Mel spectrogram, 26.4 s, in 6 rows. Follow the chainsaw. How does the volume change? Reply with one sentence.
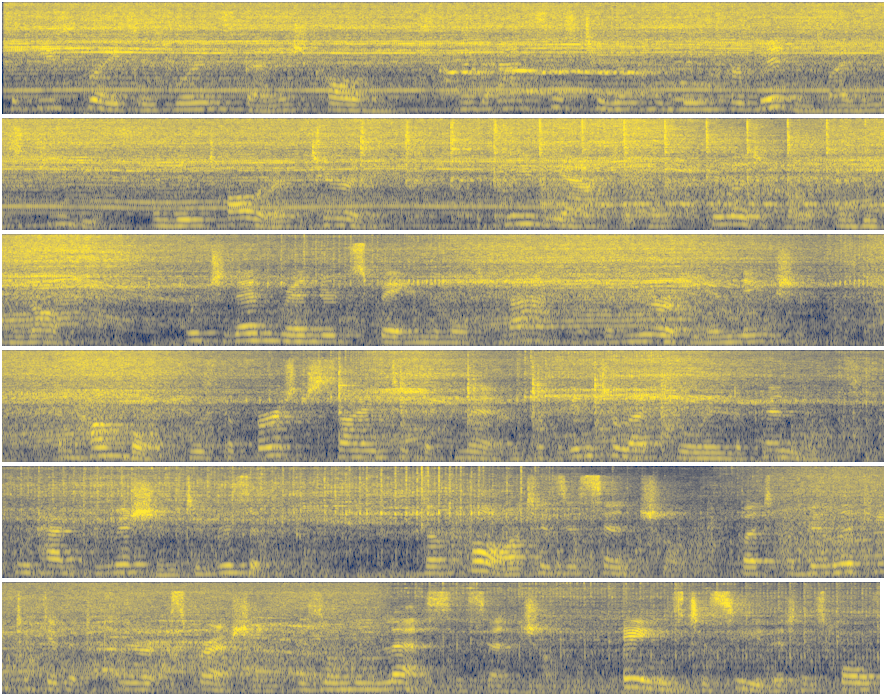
The volume of the chainsaw goes down.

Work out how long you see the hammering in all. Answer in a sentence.
You can hear the hammering for 5 seconds altogether.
